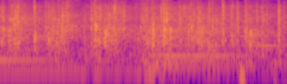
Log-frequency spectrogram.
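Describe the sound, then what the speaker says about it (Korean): A studio audience claps briefly during a Korean television broadcast on jobs, a short patch of steady applause with a low hum beneath it. "박수 부탁드리겠습니다"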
